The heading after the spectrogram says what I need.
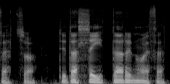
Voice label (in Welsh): "lleidr" Welsh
